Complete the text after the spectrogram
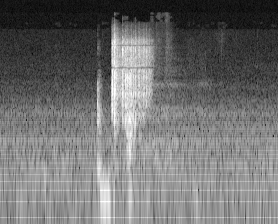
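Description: A young woman exclaims in surprise over an online call.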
